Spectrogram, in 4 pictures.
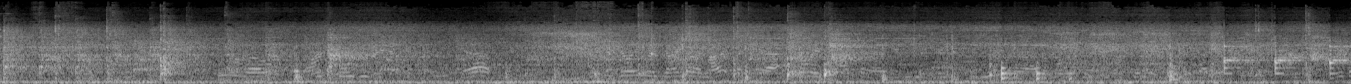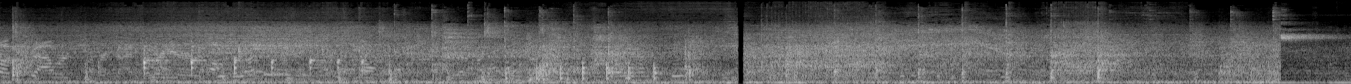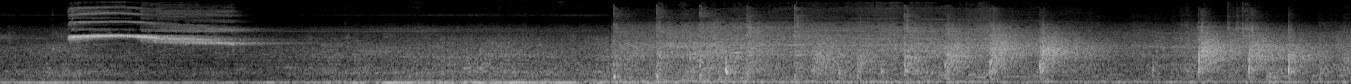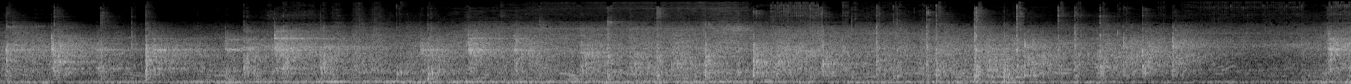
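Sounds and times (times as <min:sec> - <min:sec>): workshop din with knocks: 0:00.0 - 0:28.9, 0:30.2 - 0:54.0
hammer blows on lumber: 0:05.0 - 0:26.7, 0:33.1 - 0:53.0.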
